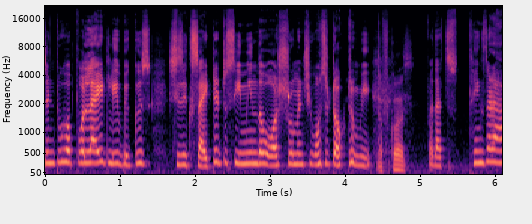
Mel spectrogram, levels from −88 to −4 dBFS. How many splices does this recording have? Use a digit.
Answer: 1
